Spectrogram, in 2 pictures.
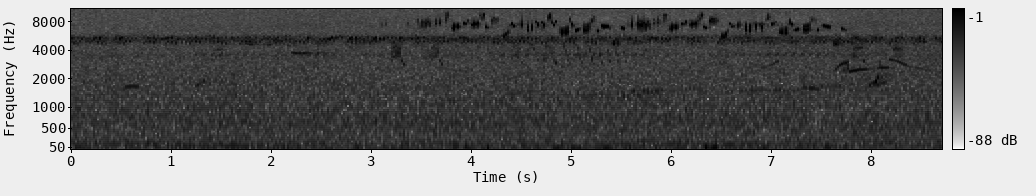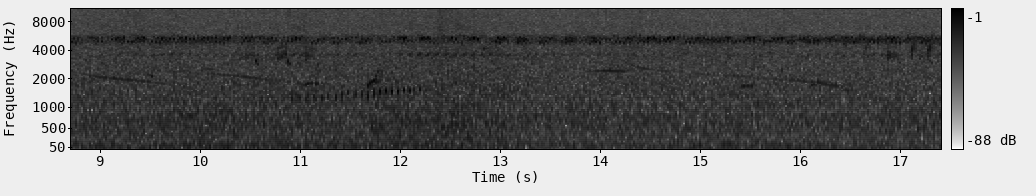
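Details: Crickets chirping in a natural outdoor setting: a steady, high, rapidly pulsed trill runs unbroken throughout, while a burst of higher twittering bird notes rises midway and faint sliding whistles drift in the background.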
